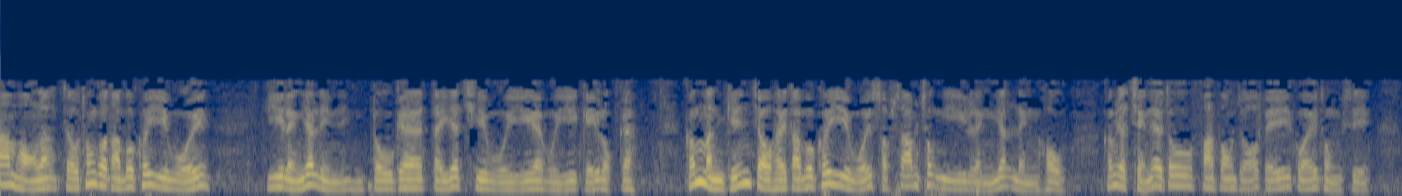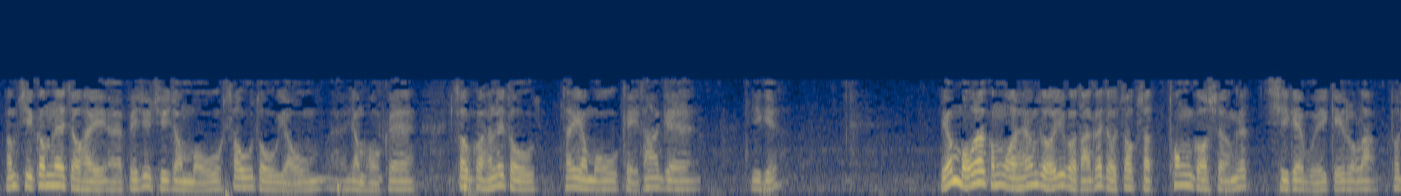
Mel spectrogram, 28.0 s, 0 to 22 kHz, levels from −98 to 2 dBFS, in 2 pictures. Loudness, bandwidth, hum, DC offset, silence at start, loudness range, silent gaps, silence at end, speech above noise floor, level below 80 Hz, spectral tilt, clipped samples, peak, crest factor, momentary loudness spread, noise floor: -33 LUFS; 4.9 kHz; none; under 0.1%; 0 s; 7 LU; none; 0 s; 29 dB; -64 dBFS; -6 dB/octave; under 0.1%; -14 dBFS; 20 dB; 12 LU; -62 dBFS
